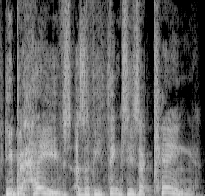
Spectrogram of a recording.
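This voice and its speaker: An actor playing a reserved, jealous young gentleman with a hesitant, evasive manner in a radio drama. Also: high voice, sing-song, fairly quick, exaggerated voice. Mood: scornful, jealous. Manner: hesitant, guarded.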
